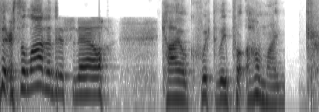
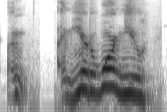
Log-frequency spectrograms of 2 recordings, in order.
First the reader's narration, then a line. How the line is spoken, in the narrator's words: Declan said weakly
